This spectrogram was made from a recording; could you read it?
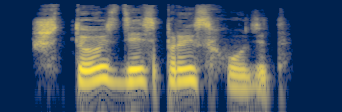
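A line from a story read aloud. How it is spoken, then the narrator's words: Menacing question. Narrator (Russian): грозно вопрошает Ирина Григорьевна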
